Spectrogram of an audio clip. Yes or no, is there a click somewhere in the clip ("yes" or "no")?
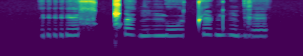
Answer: yes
